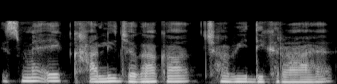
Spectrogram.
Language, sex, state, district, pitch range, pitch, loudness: Hindi, male, Jharkhand, Ranchi, 125-145 Hz, 130 Hz, -17 LUFS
